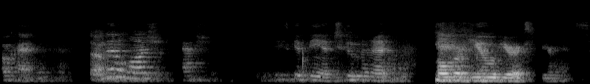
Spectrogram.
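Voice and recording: At a moderate pace, a woman with a fairly low pitch speaks in big pitch swings, with audible room echo around her.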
